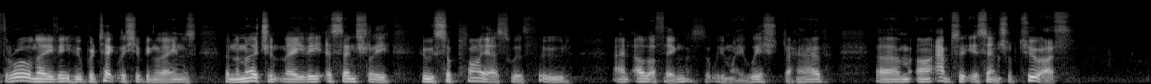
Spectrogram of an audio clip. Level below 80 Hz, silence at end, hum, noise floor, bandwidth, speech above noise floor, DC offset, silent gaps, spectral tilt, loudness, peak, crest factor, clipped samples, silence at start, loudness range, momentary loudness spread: -64 dBFS; 0.85 s; none; -59 dBFS; 14 kHz; 36 dB; under 0.1%; none; -5.5 dB/octave; -24 LUFS; -4 dBFS; 20 dB; under 0.1%; 0 s; 6 LU; 13 LU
